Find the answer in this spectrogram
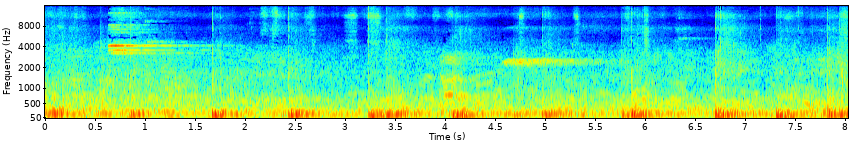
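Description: A basketball being dribbled on a hardwood court in an echoing gym, bouncing about once every 0.8 seconds.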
